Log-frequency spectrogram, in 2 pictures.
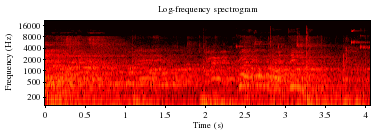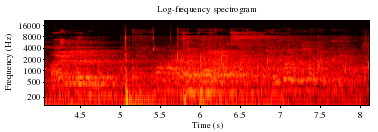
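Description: Basketball bouncing on a hardwood gym floor during play, with a sharp bounce about five seconds in, amid players' and spectators' voices echoing in a large hall.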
